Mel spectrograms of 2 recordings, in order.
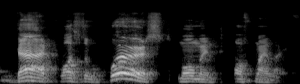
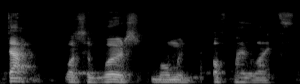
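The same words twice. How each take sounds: First: It is said loudly, amplified like a speech. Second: It is said softly and intimately, conversationally.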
